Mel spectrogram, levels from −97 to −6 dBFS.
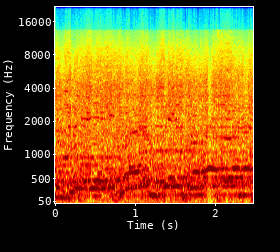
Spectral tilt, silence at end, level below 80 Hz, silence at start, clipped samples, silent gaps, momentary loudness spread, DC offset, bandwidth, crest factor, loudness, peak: -4 dB/octave; 0 s; -24 dBFS; 0 s; 10%; none; 0 LU; under 0.1%; over 20 kHz; 2 dB; -2 LUFS; 0 dBFS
